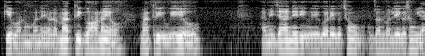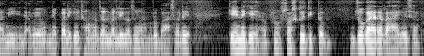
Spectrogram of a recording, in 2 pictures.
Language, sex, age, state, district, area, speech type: Nepali, male, 30-45, West Bengal, Kalimpong, rural, spontaneous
